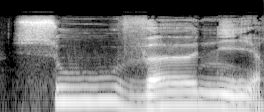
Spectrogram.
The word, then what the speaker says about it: souvenir: Souvenir. Okay, O and U, you get OU, souvenir. Okay, here is really pronounced like souvenir.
